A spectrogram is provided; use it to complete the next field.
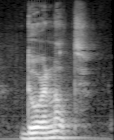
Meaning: drenched, thoroughly wet, wet through and through
- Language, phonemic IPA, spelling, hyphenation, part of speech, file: Dutch, /ˌdoːrˈnɑt/, doornat, door‧nat, adjective, Nl-doornat.ogg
